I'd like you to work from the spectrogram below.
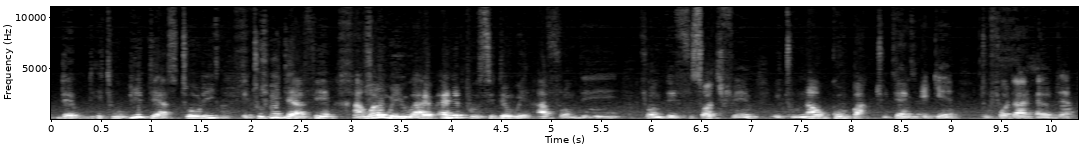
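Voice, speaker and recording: A man's voice: medium pitch, normal speed, hardly any pauses, dark tone. A man with a Nigerian accent explaining things as a studio guest, recorded a little away from the microphone with faint noise. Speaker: guild official, studio guest. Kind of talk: explanatory interview talk. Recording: distant mic, faint noise.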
